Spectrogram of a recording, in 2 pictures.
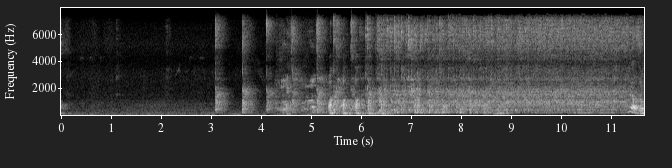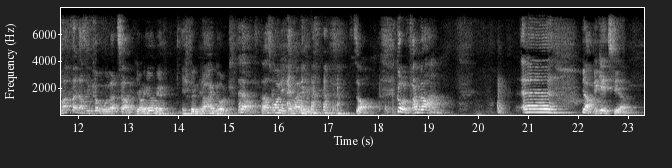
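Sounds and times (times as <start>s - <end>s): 
laughter: 4.3s - 7.2s, 15.2s - 17.4s
applause played by voice assistant: 5.1s - 9.3s
speech: 11.9s - 19.3s, 20.9s - 23.1s.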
